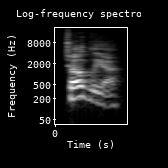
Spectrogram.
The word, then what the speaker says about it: Toglia: it would be uh toglia I believe that I might be pronouncing that wrong uh the G might be silent either way it's his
